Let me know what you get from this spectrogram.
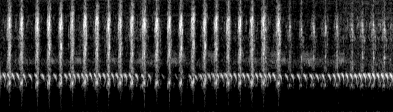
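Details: Katydid, known locally as walang kecek or night grasshopper, singing at night: a fast run of sharp, dry ticking pulses for about three seconds, then a steady high-pitched metallic trill.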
